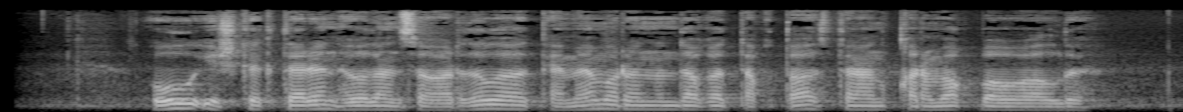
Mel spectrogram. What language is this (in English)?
Bashkir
